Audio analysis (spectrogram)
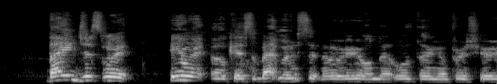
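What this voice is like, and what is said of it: Strong regional accent. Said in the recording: “I feel like your accent's stronger than mine ... You went urge ... So your accent's like stronger.”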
